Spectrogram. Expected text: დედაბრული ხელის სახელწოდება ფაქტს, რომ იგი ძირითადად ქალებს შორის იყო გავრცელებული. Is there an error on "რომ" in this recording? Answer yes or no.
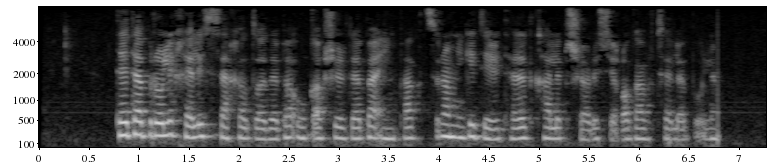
no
